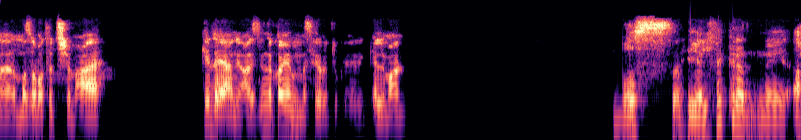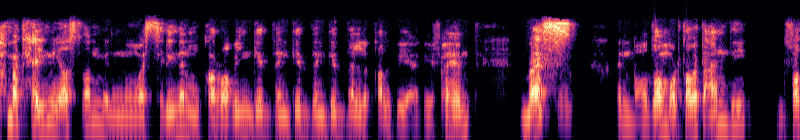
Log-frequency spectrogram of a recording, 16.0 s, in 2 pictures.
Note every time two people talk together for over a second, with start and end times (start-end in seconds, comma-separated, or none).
none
